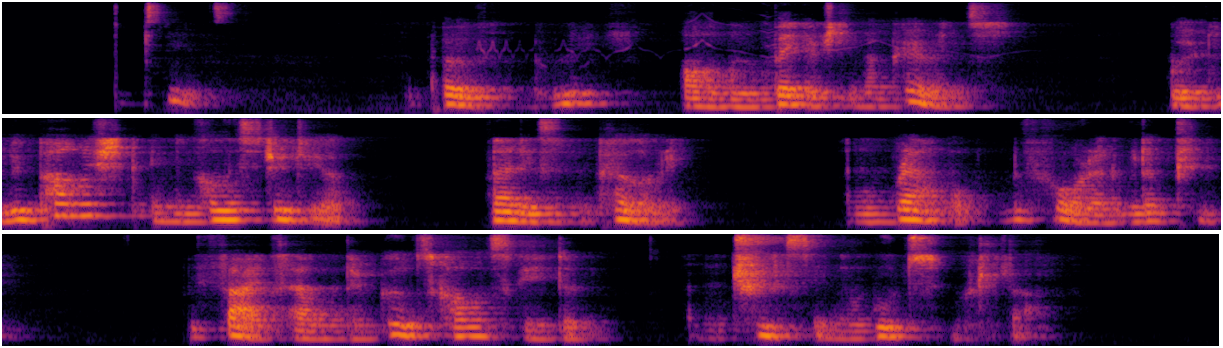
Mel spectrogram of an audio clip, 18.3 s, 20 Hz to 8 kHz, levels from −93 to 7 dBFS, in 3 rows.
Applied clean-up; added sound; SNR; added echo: neural mask model DeepFilterNet 3.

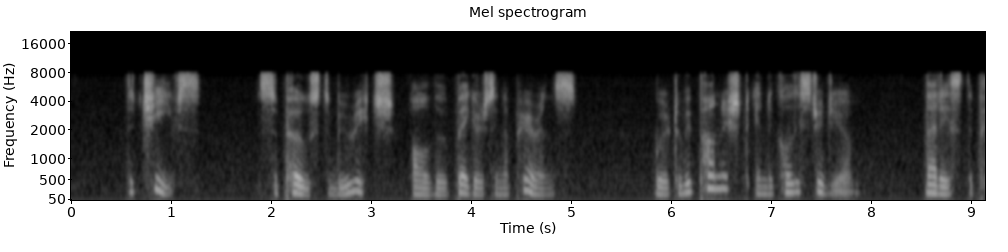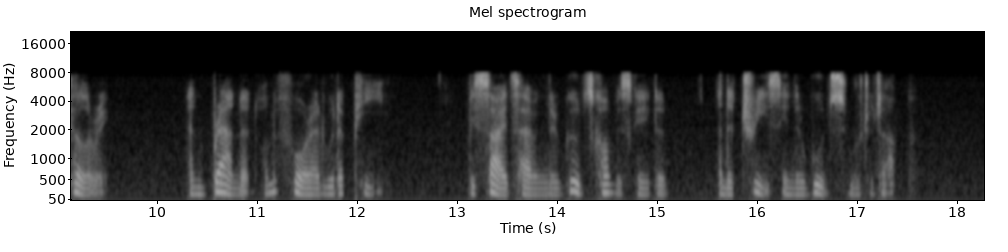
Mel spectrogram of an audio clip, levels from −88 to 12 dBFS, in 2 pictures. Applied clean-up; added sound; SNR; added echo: none; none; none; none.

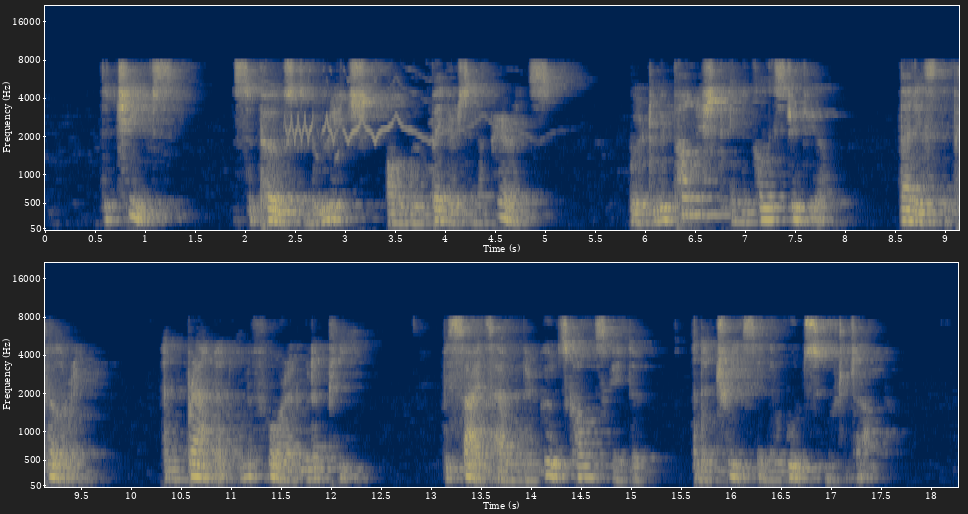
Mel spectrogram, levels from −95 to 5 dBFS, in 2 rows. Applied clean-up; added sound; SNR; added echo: classical method WPE with log-MMSE.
